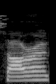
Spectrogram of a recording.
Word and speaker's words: Sara: Also, I just wanted to say my name is pronounced Sara cuz I'm from Poland.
